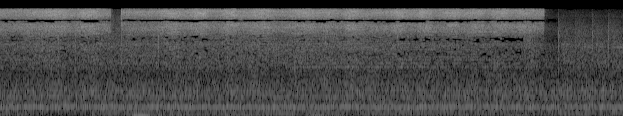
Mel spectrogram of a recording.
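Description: Paasche Talon airbrush spraying a very light tack coat of paint: a steady hiss of air and paint that stops near the end, over a constant low hum.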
